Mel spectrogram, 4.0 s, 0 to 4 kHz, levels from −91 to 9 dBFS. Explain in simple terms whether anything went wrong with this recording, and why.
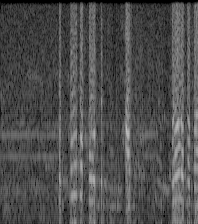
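Yes, something went wrong: the speech has a mu-law and A-law mix-up running from start to finish. It was coded in A-law telephone format but played back as mu-law, so loudness levels get scrambled, the speech sounds harsh and gritty, and the gaps between phrases hiss instead of going quiet.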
